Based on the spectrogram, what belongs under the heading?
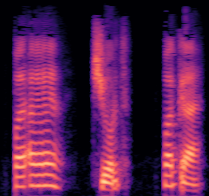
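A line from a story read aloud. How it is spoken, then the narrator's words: Barely forced out. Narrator (Russian): еле смог выдавить я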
